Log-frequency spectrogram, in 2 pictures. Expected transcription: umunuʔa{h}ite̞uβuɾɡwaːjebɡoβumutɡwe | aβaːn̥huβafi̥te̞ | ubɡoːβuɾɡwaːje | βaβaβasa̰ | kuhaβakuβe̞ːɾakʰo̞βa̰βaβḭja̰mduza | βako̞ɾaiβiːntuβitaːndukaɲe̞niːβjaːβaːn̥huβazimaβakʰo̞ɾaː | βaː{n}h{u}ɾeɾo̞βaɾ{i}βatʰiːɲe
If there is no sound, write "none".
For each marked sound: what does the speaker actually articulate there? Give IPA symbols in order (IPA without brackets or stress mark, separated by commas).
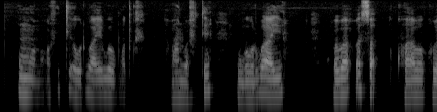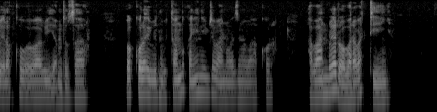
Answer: f, n, u, a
